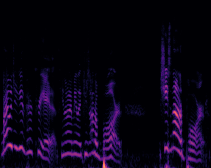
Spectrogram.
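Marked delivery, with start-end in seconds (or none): 0.0-1.2 mock skeptic. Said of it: "which you might be like".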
